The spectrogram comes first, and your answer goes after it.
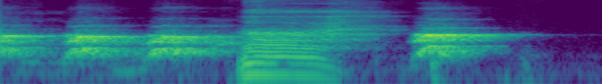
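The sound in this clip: A dog barks loudly in a few short, sharp barks followed by a longer, drawn-out cry and one more bark.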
